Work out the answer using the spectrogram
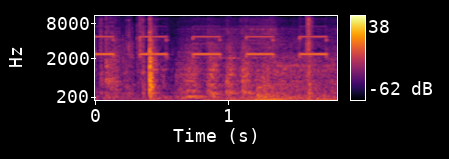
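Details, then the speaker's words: Mercedes Sprinter diesel van being checked for a no-start: a chime, then the starter catches almost at once and settles into a steady idle. This is the healthy, prompt start the van should have; the owner felt a slight hesitation. "come on comes on just fine turn it off again so it comes on good guys this is the way the van should really come on it should come on like really fast you know basically quickly on and off"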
